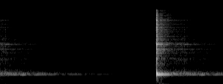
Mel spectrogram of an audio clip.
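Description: A sharp percussive tick with a short ring on one mid pitch, about one and a half seconds in. It follows the fading ring of an earlier tick at the start, with near silence between the two.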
